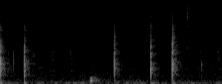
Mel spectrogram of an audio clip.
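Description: Chalk writing on a chalkboard: a quick series of short, sharp taps and strokes, about six in two seconds, as a formula is written.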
